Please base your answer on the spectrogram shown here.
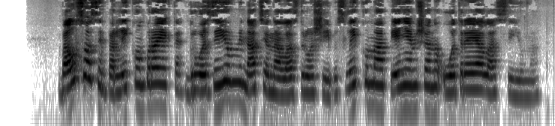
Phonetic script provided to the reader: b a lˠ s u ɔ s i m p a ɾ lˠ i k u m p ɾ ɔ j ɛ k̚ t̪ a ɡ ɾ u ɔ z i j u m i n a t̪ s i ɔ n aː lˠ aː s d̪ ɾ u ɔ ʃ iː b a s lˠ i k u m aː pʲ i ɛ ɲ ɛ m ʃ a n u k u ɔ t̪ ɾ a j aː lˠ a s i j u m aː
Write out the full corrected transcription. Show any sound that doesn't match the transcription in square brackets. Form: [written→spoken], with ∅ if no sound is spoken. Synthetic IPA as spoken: b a lˠ s u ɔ s i m p a ɾ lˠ i k u m p ɾ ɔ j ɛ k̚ t̪ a ɡ ɾ u ɔ z i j u m i n a t̪ s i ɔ n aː lˠ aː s d̪ ɾ u ɔ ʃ iː b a s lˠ i k u m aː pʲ i ɛ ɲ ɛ m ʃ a n u [k→ʔ] u ɔ t̪ ɾ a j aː lˠ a s i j u m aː

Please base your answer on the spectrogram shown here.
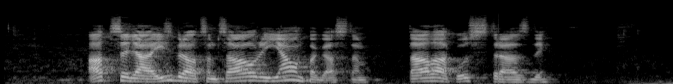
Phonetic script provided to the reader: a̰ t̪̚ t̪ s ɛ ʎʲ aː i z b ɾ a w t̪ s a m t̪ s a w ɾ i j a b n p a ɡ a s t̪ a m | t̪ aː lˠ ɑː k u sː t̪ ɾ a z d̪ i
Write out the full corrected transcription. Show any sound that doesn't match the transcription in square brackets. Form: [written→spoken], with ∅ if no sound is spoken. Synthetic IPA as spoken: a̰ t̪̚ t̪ s ɛ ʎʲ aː i z b ɾ a w t̪ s a m t̪ s a w ɾ i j a [b→w] n p a ɡ a s t̪ a m | t̪ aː lˠ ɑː k u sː t̪ ɾ a z d̪ i

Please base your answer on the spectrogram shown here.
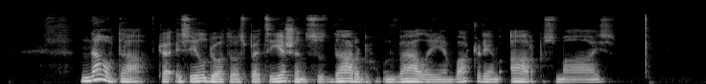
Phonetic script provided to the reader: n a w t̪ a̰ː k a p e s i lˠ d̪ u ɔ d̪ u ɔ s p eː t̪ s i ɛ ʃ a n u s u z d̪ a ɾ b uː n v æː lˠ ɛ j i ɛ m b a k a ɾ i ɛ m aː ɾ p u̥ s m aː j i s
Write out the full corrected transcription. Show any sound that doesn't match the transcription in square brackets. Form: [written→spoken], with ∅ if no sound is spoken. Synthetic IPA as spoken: n a w t̪ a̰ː k a [p→ʔ] e s i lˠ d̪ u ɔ [d̪→t̪] u ɔ s p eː t̪ s i ɛ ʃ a n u s u z d̪ a ɾ b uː n v æː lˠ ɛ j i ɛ m [b→v] a k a ɾ i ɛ m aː ɾ p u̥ s m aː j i s

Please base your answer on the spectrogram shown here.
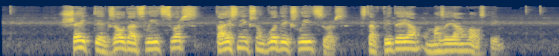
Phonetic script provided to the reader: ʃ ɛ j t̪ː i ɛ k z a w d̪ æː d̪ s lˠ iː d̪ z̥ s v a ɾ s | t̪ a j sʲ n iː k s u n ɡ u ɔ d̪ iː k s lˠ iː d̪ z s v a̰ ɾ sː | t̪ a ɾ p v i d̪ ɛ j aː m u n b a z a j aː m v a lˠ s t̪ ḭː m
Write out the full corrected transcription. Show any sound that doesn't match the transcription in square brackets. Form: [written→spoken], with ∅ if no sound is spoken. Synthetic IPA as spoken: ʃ ɛ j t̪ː i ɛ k z a w d̪ æː [d̪→t̪] s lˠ iː d̪ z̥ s v a ɾ s | t̪ a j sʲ n iː k s u n ɡ u ɔ d̪ iː k s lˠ iː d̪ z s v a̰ ɾ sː | t̪ a ɾ p v i d̪ ɛ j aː m u n [b→m] a z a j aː m v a lˠ s t̪ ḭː m

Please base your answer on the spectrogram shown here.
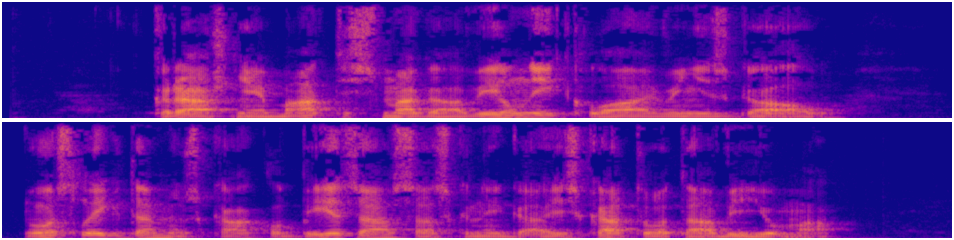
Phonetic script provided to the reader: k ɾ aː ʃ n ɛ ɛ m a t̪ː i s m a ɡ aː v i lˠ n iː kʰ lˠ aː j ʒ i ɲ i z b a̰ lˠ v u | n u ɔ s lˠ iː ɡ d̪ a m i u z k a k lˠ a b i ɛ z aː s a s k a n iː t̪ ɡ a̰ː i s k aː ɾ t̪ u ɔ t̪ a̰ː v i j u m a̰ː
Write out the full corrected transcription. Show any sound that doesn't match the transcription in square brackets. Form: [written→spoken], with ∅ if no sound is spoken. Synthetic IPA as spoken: k ɾ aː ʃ [n→ɲ] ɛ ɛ m a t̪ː i s m a ɡ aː v i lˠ n iː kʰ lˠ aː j [ʒ→v] i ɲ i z [b→ɡ] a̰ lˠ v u | n u ɔ s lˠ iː ɡ d̪ a m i u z k a k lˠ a b i ɛ z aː s a s k a n iː [t̪→∅] ɡ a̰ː i s k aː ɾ t̪ u ɔ t̪ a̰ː v i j u m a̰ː

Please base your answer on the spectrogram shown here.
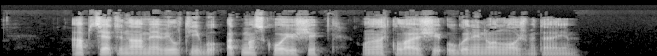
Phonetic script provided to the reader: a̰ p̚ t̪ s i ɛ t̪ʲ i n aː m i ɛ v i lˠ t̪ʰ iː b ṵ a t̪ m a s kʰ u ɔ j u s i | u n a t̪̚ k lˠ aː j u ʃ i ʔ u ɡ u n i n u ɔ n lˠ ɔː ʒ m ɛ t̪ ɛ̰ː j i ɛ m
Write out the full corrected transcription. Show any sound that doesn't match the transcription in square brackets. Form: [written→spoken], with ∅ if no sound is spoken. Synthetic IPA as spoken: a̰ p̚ t̪ s i ɛ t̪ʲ i n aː m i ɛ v i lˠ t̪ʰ iː b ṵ a t̪ m a s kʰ u ɔ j u [s→ʃ] i | u n a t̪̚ k lˠ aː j u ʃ i ʔ u ɡ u n i n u ɔ n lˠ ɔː ʒ m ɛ t̪ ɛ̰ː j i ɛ m

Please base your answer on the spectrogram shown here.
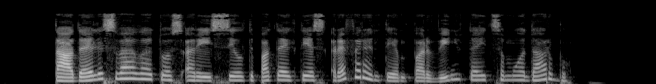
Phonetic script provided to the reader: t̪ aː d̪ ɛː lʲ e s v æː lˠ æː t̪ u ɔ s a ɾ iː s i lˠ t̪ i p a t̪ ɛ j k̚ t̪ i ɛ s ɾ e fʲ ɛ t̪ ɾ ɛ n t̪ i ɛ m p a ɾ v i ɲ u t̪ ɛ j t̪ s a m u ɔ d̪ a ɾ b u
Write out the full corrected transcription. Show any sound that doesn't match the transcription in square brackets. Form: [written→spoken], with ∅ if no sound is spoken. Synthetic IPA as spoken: t̪ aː d̪ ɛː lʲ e s v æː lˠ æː t̪ u ɔ s a ɾ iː s i lˠ t̪ i p a t̪ ɛ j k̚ t̪ i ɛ s ɾ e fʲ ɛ [t̪→∅] ɾ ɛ n t̪ i ɛ m p a ɾ v i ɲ u t̪ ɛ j t̪ s a m u ɔ d̪ a ɾ b u

